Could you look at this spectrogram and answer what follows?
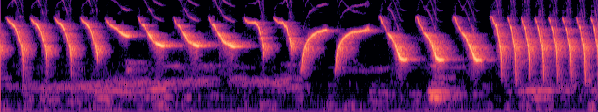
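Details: Young captive-bred canary in rolling lure song for stalled or young canaries; a steady series of down-slurred whistled notes, then two upward swoops, more falling notes and a quick closing trill of sharp repeated notes.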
